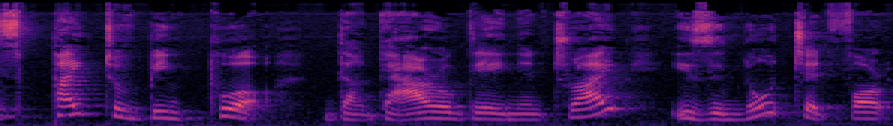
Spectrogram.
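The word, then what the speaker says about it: Garoghlanian: the caro glennian tribe children please pronounce it correctly garoglinian okay garoglinian tri living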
